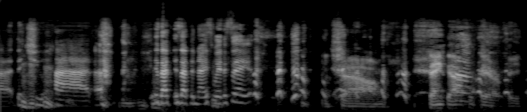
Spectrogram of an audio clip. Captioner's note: laughs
